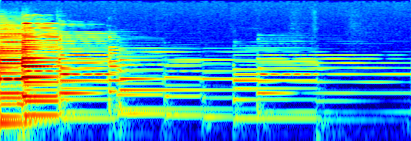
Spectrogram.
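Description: Piano music: a slow melody of struck notes, each left to ring and fade, opening on a loud chord and growing quieter toward the end.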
